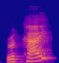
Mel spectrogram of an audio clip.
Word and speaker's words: Rakei: my favorite musician please welcome once again jordan rukkai am i pronouncing it right that's right that's right that's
